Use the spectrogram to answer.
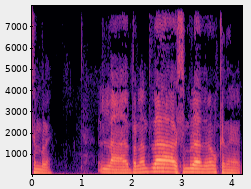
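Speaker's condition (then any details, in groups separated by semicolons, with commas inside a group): ALS; facial and mouth muscles affected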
